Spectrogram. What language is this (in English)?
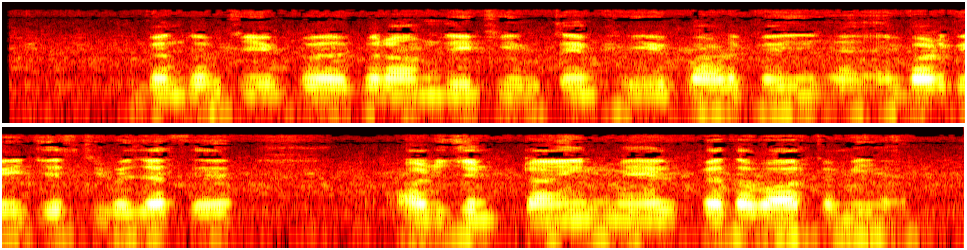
Urdu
